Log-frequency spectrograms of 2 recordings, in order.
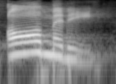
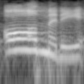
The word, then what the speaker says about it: Almighty: friend of mine Bruce Alma D it's spelled it's spelled Almighty but it's pronounced Alma D and this good good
